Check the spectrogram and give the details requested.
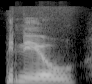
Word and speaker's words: pneu: é pneu não tá é pneu de fato é estranho a pronúncia é feia mas é a correta tá bom pneu um só impulso de voz então são as vogais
